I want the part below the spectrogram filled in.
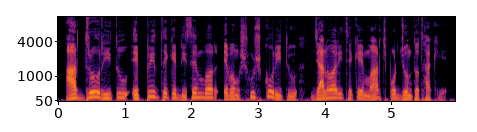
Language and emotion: Bengali, neutral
